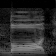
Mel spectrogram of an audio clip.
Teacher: دود حروف مستعلیہ میں سے دود کا مخرج ہے زبان کی کروٹ، زبان کا بغلی کنارہ، اوپر کی داڑھوں کی جڑوں سے ادا ہوتا ہے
